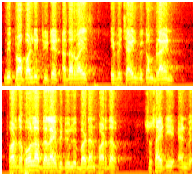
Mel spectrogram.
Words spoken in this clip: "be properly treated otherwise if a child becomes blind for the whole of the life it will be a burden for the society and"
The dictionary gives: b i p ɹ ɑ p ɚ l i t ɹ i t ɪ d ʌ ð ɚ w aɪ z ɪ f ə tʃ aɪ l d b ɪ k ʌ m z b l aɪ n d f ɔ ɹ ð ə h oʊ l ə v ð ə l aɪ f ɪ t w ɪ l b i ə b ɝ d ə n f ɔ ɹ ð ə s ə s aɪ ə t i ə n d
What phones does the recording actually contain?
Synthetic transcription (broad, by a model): b i p ɹ ɑ p ɚ l i t ɹ i t ɪ d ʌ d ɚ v aɪ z ɪ f ə tʃ aɪ l d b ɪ k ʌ m b l aɪ n d f ɔ ɹ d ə h oʊ l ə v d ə l aɪ f ɪ t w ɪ l b i b ɝ d ə n f ɔ ɹ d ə s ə s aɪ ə t i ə n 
